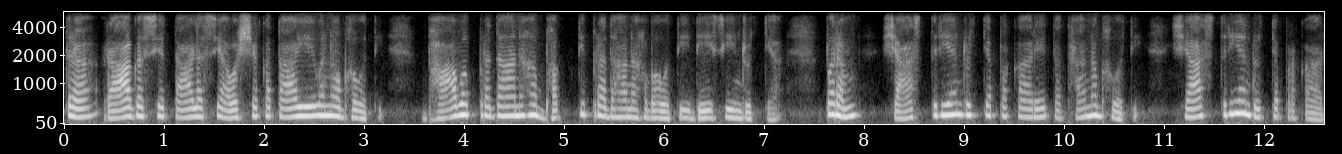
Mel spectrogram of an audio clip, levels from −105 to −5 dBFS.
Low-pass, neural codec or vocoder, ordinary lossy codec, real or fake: 5.4 kHz; none; Opus, 16 kbps; real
